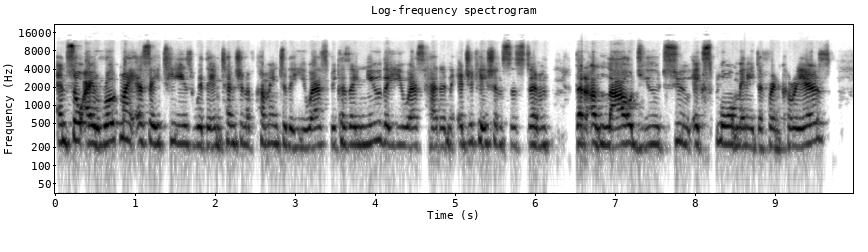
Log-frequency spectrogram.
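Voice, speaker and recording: The woman's tone is bright and sharp, her intonation monotone and flat. She talks at a fairly quick pace with hardly any pauses. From Zimbabwe. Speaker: data science executive, actuary. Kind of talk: panel discussion.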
